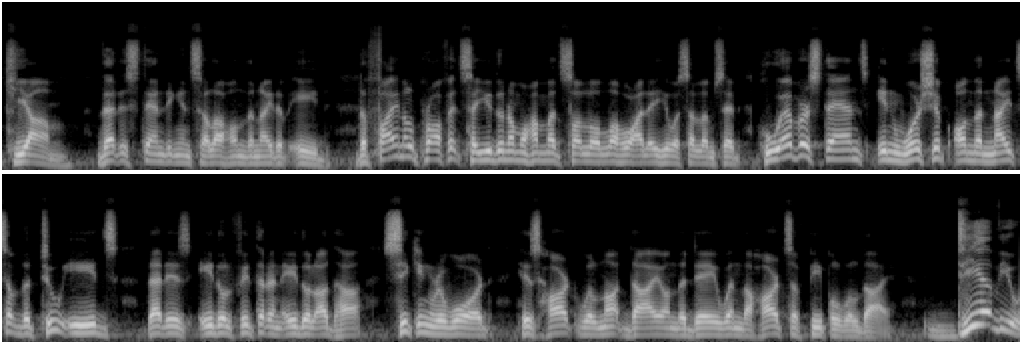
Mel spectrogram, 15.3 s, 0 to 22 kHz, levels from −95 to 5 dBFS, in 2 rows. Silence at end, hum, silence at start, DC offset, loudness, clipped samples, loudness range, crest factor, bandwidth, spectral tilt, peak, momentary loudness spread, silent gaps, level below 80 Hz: 0 s; none; 0.05 s; under 0.1%; -26 LUFS; under 0.1%; 3 LU; 14 dB; 10 kHz; -5.5 dB/octave; -12 dBFS; 7 LU; none; -66 dBFS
